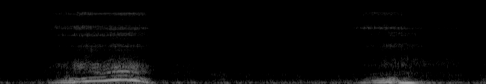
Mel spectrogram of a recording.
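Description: Two loud, rattling snores on inhalation with quiet breathing between them; snoring.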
